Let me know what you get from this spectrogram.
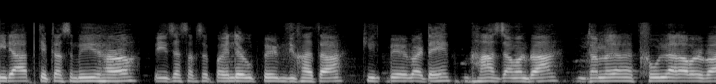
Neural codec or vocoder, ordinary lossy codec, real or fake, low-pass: codec, 16 kHz, 0.5 kbps, X-Codec, HuBERT features, trained on general audio; none; fake; 7.2 kHz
